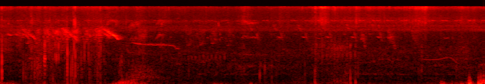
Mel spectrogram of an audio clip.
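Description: Small birds chirping: a few quick high chirps in the first second and a short falling whistled note about two seconds in, over a couple of low muffled thumps.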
